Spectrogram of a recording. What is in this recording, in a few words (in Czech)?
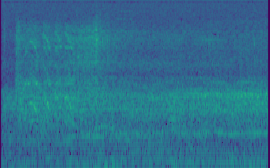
auto start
